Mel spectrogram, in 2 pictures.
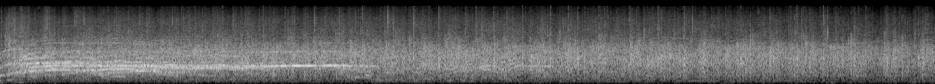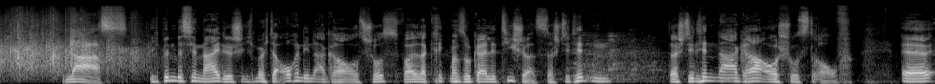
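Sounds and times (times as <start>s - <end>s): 
audience applause: 0.0s - 10.9s
speech: 10.1s - 18.6s
laughter: 15.0s - 16.1s.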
